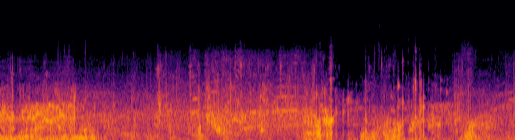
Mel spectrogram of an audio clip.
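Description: Water splashes against rocks.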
